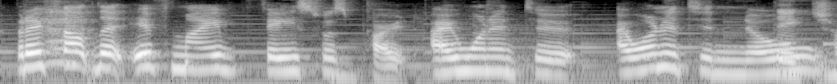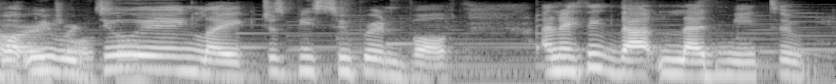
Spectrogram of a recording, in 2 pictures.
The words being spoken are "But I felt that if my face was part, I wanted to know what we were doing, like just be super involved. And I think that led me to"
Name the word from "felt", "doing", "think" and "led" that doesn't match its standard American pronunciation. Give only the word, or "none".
none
